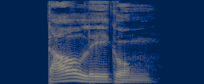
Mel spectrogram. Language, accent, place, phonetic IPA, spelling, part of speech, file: German, Germany, Berlin, [ˈdaːɐ̯ˌleːɡʊŋ], Darlegung, noun, De-Darlegung.ogg
- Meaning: 1. explanation, analysis 2. presentation, statement (of facts, etc.)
